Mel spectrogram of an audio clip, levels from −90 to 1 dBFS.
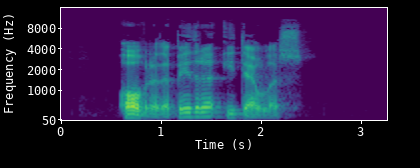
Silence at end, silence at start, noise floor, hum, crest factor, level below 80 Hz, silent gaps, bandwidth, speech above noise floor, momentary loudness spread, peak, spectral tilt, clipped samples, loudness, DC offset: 0.9 s; 0.6 s; -86 dBFS; none; 22 dB; -78 dBFS; none; 9.8 kHz; 62 dB; 16 LU; -4 dBFS; -4 dB/octave; under 0.1%; -25 LUFS; under 0.1%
